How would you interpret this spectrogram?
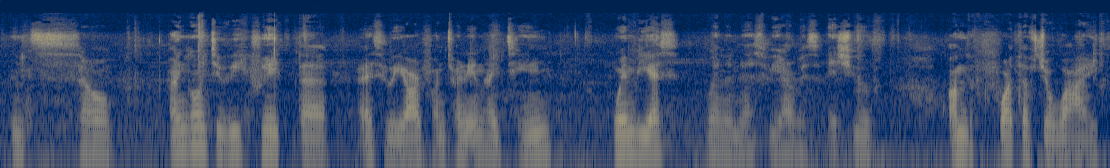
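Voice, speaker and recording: Halting, flat-toned man on a noisy recording. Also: on the high side. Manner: halting, repeats and restarts phrases. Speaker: video creator announcing a decision to fans. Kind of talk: unscripted vlog-style talk.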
